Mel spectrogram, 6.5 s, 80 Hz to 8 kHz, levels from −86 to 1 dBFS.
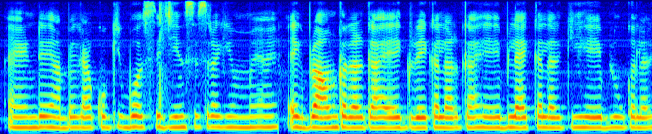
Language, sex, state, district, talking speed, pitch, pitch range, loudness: Hindi, female, Bihar, Darbhanga, 255 wpm, 225 Hz, 225-230 Hz, -20 LUFS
